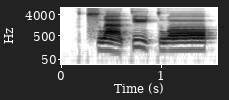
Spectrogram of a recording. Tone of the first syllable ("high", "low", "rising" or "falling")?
low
